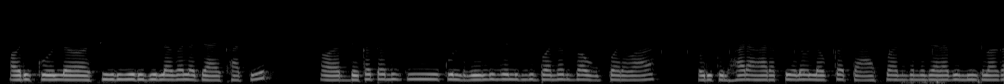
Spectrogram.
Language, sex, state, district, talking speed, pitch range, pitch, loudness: Hindi, female, Uttar Pradesh, Varanasi, 205 wpm, 210-230 Hz, 215 Hz, -37 LUFS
